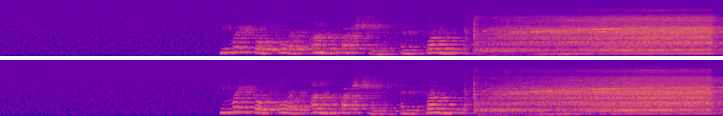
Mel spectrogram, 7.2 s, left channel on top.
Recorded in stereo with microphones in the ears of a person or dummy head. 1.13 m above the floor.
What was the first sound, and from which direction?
A woman speaking, 35° right (ahead or behind).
